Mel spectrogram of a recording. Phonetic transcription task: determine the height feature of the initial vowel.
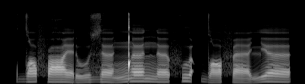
mid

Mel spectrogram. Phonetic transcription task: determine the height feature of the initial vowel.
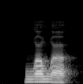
mid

